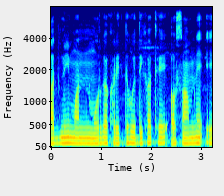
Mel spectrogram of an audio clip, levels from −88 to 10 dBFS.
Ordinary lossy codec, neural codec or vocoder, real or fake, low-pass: none; none; real; 7.2 kHz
